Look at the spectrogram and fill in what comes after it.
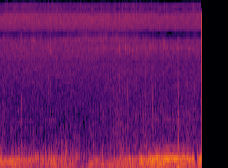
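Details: Girl on a restrictive diet, very hungry: a long, loud, low growl with a rising drone that stops abruptly; hunger stomach growling (borborygmi).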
